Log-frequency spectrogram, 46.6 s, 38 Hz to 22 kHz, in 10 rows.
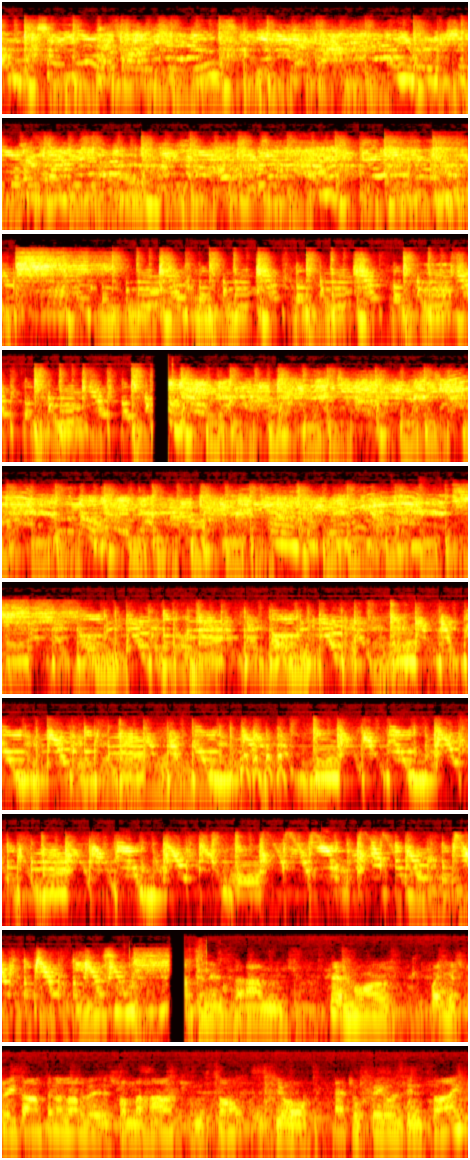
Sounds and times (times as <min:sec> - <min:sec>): Scratching (performance technique): 0:00.0 - 0:39.4.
